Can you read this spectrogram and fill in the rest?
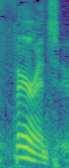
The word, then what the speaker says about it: Ference: And it's also Ference. It rhymes with parents.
